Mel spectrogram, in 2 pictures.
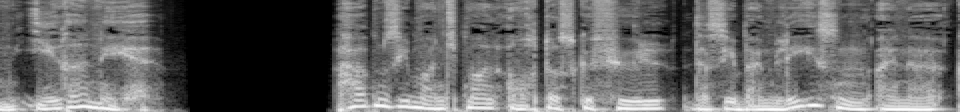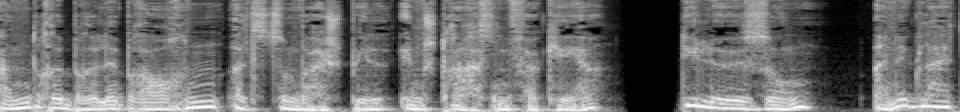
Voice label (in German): Brillen Werbung reif ruhig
